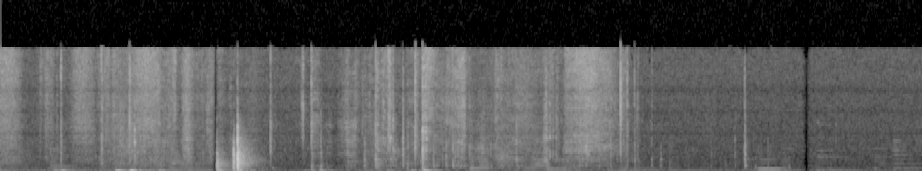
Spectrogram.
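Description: Hands handling a spiral-bound paper notebook: paper rustles, brushes and a few sharp scrapes and taps, the loudest about two seconds in, growing fainter after about three and a half seconds.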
